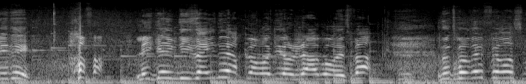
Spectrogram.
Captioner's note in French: Rires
